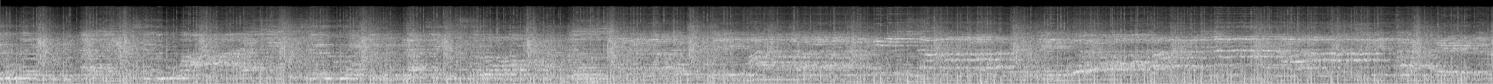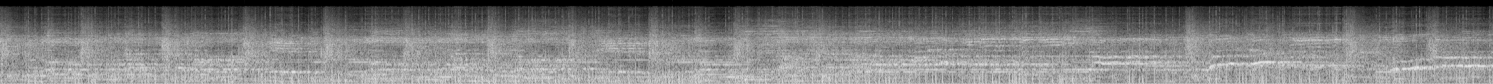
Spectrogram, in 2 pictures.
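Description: Church choir singing a gospel song.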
